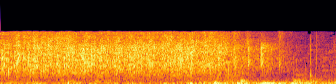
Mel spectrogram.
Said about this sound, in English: So, fellows, let's give a round of applause for our first speaker,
